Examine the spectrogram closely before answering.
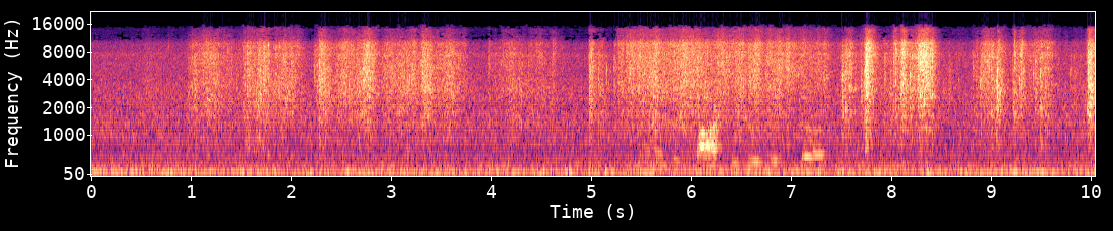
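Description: Plastic wrapping rustles and crinkles in hands.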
